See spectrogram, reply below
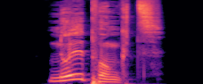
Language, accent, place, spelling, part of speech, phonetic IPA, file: German, Germany, Berlin, Nullpunkts, noun, [ˈnʊlˌpʊŋkt͡s], De-Nullpunkts.ogg
- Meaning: genitive singular of Nullpunkt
